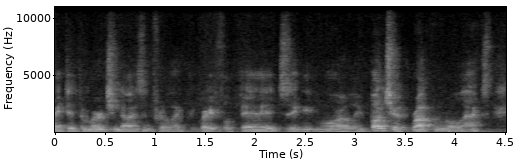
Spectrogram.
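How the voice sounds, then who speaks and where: Vocal fry runs through fairly quick speech with lively intonation and audible room echo. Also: man. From New York. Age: 60s. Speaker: amateur comedian. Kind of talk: stand-up.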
